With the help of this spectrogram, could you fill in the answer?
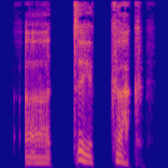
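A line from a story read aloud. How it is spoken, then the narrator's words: Weak voice, asking. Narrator (Russian): слабым голосом спросил Хэмилтон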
